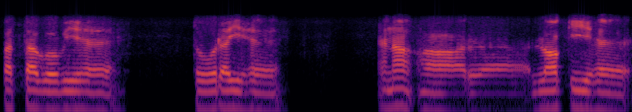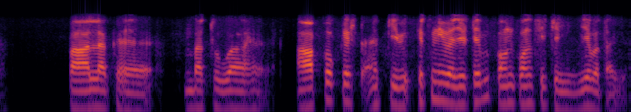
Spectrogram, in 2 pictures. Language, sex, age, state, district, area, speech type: Hindi, male, 60+, Rajasthan, Jaipur, urban, conversation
